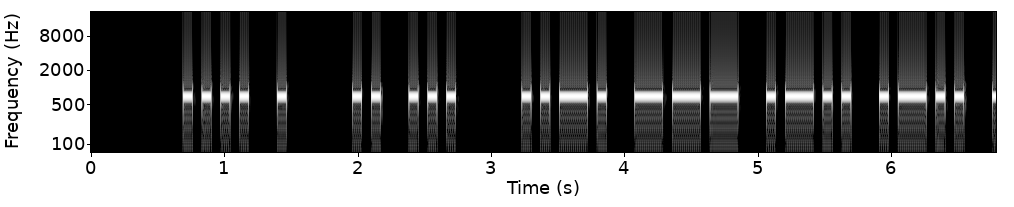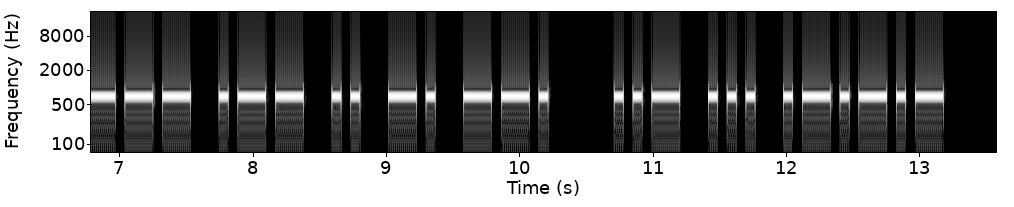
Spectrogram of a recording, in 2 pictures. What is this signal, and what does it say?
Morse code, heard as a keyed tone, about 17 wpm, 700 Hz. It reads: HE IS FOLLOWING US.
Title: Sentences from Top 1000 Words - Review Part 4 - 17wpm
